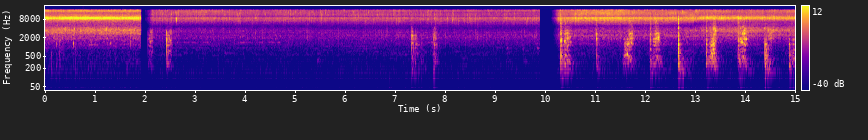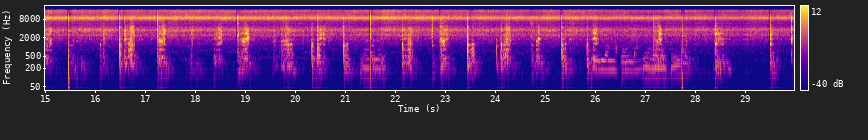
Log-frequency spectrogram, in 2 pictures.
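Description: Hot fat sizzling in a metal wok, broken off abruptly twice. From about ten seconds in, a metal spatula scrapes and stirs diced vegetables through the sizzling fat, about two strokes a second.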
